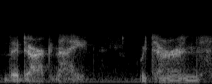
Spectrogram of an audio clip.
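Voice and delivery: unvoiced whisper to self; whispered aside. Real, not acted. Whispering a note to himself. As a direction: breathe it as a private note.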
